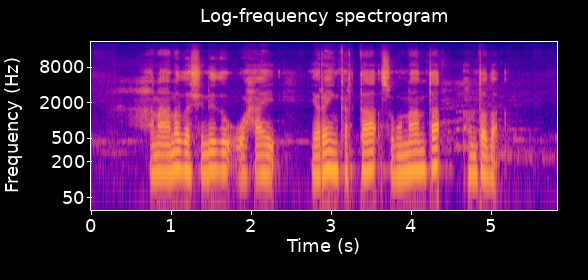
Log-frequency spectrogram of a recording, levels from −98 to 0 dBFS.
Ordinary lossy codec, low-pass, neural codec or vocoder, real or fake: Opus, 64 kbps; 19.8 kHz; vocoder, 44.1 kHz, 128 mel bands, Pupu-Vocoder; fake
